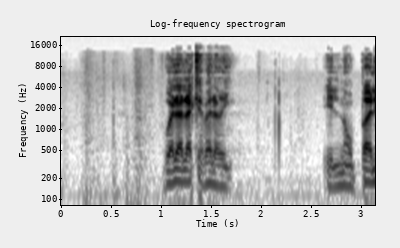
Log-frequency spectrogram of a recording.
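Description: A man speaks calmly in a deep voice, close by.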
